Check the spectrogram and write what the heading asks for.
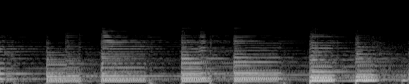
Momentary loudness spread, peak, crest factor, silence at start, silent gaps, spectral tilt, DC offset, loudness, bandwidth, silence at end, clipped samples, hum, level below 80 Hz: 10 LU; -8 dBFS; 16 dB; 0 s; none; -10 dB/octave; under 0.1%; -25 LUFS; 5.6 kHz; 0 s; under 0.1%; none; -50 dBFS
